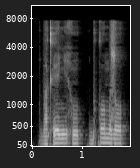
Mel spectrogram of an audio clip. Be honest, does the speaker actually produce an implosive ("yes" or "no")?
no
